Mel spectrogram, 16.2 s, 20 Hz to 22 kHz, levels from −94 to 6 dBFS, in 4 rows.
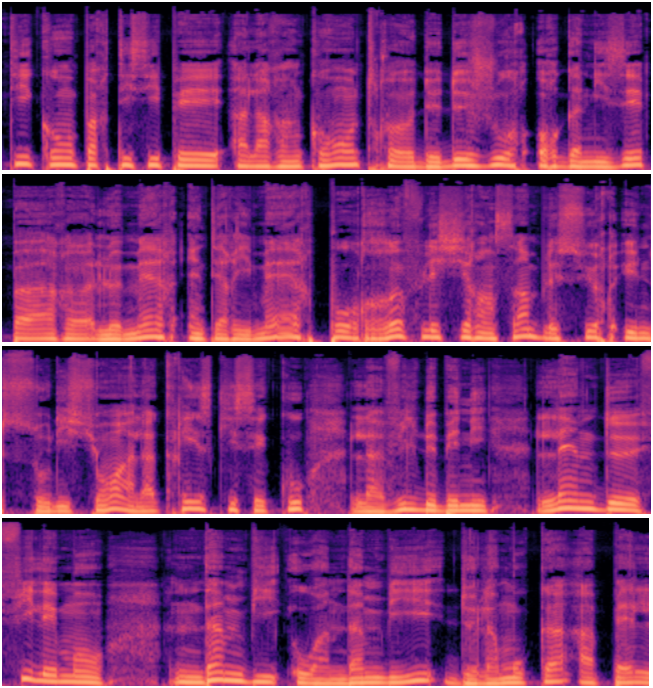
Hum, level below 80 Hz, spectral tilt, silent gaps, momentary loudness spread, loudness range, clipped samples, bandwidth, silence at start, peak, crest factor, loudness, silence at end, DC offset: none; -32 dBFS; -6 dB/octave; none; 4 LU; 2 LU; under 0.1%; 19.5 kHz; 0.05 s; 0 dBFS; 16 dB; -17 LUFS; 0 s; under 0.1%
